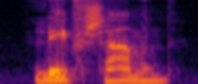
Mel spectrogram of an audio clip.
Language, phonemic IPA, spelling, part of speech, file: Dutch, /ˈlef ˈsamə(n)/, leef samen, verb, Nl-leef samen.ogg
- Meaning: inflection of samenleven: 1. first-person singular present indicative 2. second-person singular present indicative 3. imperative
